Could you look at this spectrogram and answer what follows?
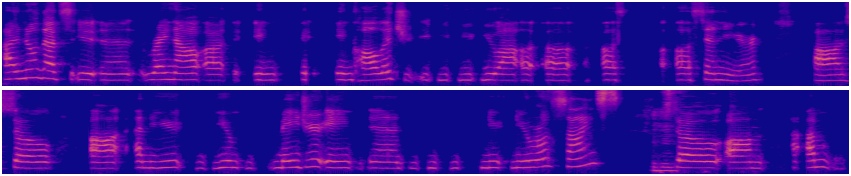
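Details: Stuttering in a female podcast host who grew up in China and received no speech therapy there.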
